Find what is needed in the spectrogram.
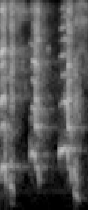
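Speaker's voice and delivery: squealing laugh; high squeal of laughter. Real, not acted. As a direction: shrieks with laughter. Reacts to a funny sketch.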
